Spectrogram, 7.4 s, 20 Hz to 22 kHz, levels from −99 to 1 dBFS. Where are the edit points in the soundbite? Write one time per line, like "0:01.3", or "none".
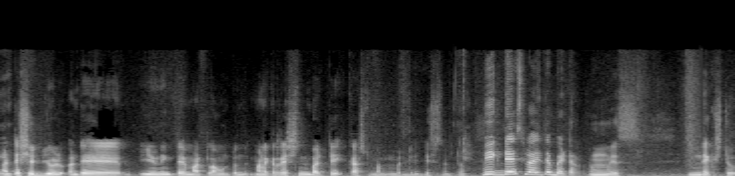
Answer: none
